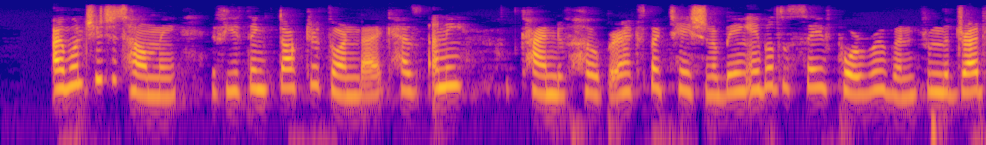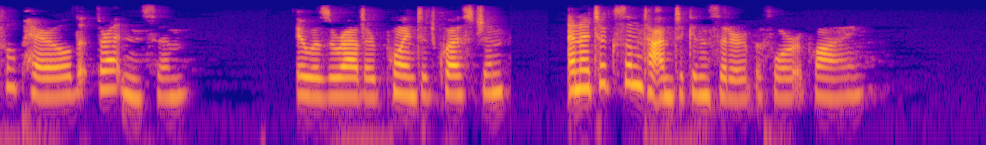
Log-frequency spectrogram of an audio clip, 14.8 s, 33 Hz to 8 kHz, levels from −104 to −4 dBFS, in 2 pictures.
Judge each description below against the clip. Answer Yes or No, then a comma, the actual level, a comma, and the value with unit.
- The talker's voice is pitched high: Yes, high, 240 Hz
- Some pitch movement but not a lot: Yes, average, 4.2 semitones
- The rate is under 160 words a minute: No, average, 195 wpm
